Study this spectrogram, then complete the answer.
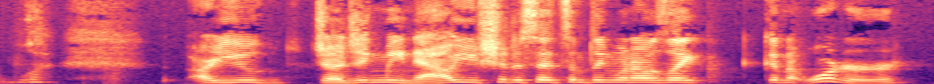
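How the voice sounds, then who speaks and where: A woman's voice: mid-range voice, fairly quick. A woman podcast co-host chatting casually in a candid, joking way, with some swearing. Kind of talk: casual chat.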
